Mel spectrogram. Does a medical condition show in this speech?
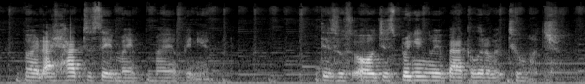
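No.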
